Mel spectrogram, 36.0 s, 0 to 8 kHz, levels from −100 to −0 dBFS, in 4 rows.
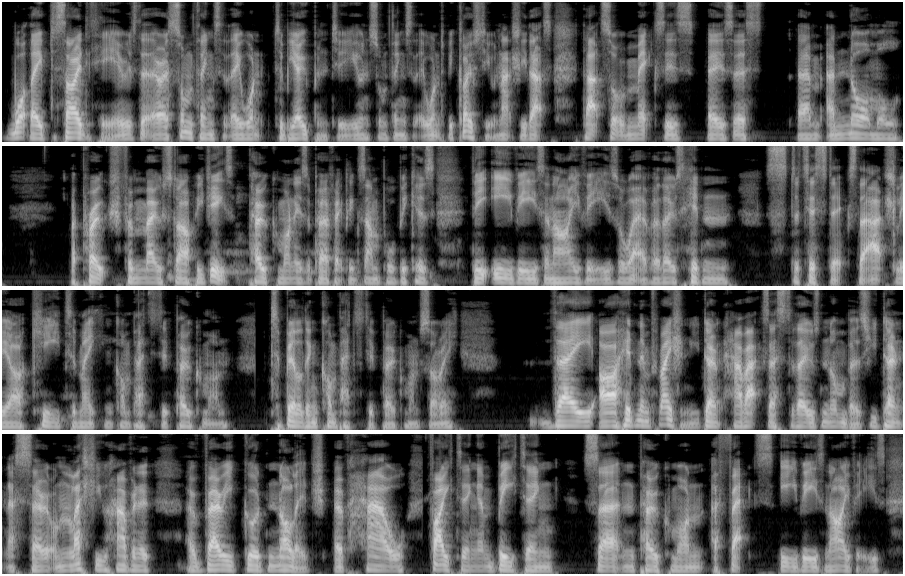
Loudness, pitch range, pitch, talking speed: -25 LUFS, 80-95 Hz, 85 Hz, 180 wpm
